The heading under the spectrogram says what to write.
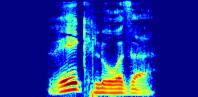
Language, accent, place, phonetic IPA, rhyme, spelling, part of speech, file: German, Germany, Berlin, [ˈʁeːkˌloːzə], -eːkloːzə, reglose, adjective, De-reglose.ogg
- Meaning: inflection of reglos: 1. strong/mixed nominative/accusative feminine singular 2. strong nominative/accusative plural 3. weak nominative all-gender singular 4. weak accusative feminine/neuter singular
